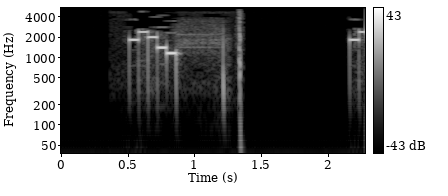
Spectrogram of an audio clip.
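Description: A telephone number is dialled on a keypad, giving a quick run of bright, clear beeping tones, then a couple of sharp clicks and another fast burst of tones.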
